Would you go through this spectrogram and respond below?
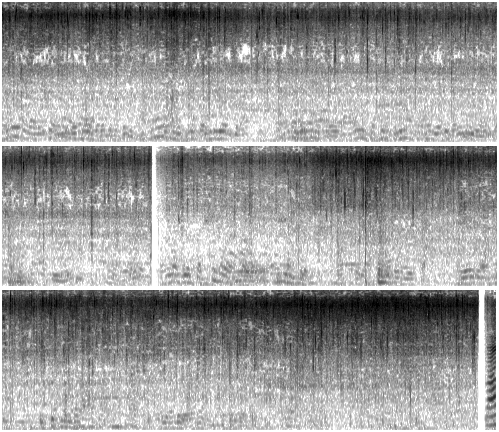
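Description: Frog legs frying village style, a steady broad hiss of oil sizzling throughout with bubbling crackle, loud and continuous, with a brief dropout midway.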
